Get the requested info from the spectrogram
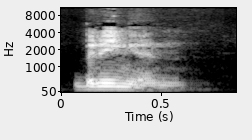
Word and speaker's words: bringen: Bringen. So you don't pronounce so much the G here because it's NG. It's an NG combination.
